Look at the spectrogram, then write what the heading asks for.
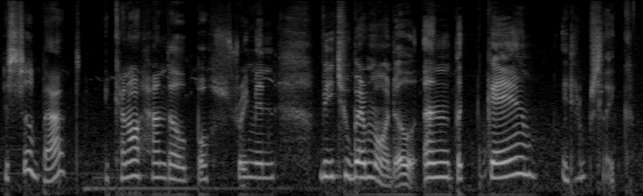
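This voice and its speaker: A woman's voice: fairly high pitch, animated, measured pace. Playful woman livestreaming over game music. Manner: playful, teasing, rambling, repeats phrases. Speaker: VTuber streamer. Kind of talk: casual livestream game chat and reactions. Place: indoor home streaming setup.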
